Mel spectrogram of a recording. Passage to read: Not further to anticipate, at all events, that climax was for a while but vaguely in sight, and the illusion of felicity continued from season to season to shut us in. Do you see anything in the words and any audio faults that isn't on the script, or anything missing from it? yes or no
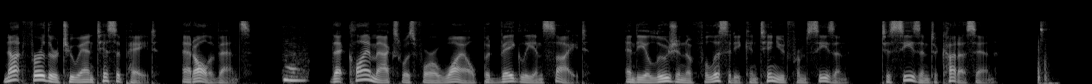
yes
